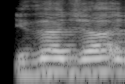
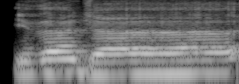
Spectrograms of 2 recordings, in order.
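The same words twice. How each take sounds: First: The vowel in câe is cut short. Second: The vowel in câe is drawn out long. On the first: The speaker calls it wrong. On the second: The speaker calls it right. "uzatacaksınız iki"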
